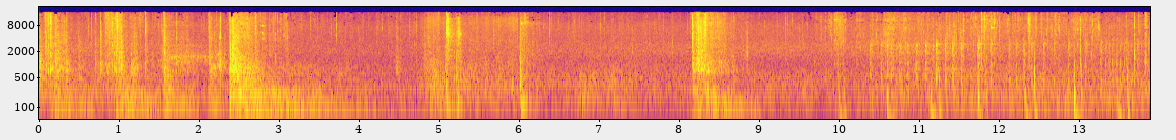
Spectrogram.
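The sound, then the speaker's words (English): A bent car trunk is forced open in the rain to get a medical kit: several loud metallic bangs and wrenching thuds at irregular intervals, with scraping, rattling clatter between them and no voices. “Well, the noise, I had to force the trunk open. It was a little bent.”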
